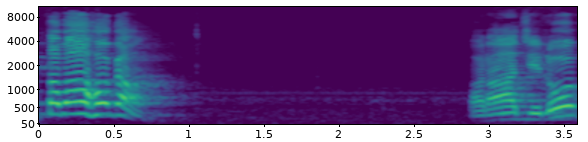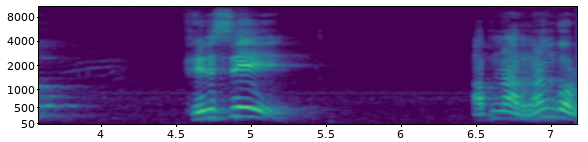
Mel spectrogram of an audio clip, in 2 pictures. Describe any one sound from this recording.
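A middle-aged man speaks forcefully into a microphone in bursts, with pauses between phrases.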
